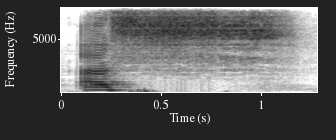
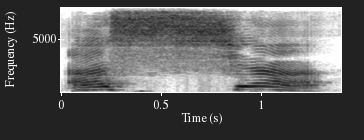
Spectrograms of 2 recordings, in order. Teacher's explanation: keluarnya suara udara yang kuat, ya, melalui celah gigi kiri dan kanan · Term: desis tafasyi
